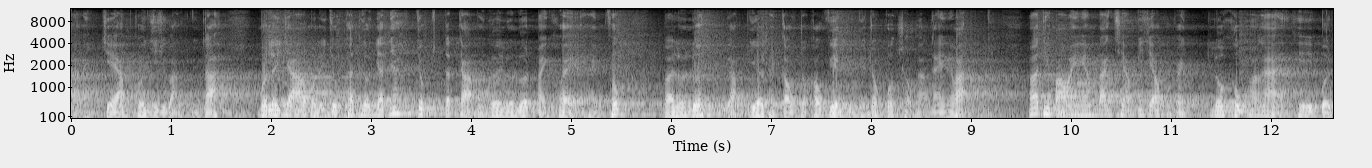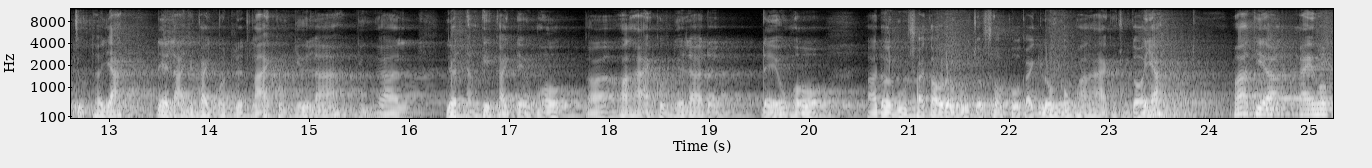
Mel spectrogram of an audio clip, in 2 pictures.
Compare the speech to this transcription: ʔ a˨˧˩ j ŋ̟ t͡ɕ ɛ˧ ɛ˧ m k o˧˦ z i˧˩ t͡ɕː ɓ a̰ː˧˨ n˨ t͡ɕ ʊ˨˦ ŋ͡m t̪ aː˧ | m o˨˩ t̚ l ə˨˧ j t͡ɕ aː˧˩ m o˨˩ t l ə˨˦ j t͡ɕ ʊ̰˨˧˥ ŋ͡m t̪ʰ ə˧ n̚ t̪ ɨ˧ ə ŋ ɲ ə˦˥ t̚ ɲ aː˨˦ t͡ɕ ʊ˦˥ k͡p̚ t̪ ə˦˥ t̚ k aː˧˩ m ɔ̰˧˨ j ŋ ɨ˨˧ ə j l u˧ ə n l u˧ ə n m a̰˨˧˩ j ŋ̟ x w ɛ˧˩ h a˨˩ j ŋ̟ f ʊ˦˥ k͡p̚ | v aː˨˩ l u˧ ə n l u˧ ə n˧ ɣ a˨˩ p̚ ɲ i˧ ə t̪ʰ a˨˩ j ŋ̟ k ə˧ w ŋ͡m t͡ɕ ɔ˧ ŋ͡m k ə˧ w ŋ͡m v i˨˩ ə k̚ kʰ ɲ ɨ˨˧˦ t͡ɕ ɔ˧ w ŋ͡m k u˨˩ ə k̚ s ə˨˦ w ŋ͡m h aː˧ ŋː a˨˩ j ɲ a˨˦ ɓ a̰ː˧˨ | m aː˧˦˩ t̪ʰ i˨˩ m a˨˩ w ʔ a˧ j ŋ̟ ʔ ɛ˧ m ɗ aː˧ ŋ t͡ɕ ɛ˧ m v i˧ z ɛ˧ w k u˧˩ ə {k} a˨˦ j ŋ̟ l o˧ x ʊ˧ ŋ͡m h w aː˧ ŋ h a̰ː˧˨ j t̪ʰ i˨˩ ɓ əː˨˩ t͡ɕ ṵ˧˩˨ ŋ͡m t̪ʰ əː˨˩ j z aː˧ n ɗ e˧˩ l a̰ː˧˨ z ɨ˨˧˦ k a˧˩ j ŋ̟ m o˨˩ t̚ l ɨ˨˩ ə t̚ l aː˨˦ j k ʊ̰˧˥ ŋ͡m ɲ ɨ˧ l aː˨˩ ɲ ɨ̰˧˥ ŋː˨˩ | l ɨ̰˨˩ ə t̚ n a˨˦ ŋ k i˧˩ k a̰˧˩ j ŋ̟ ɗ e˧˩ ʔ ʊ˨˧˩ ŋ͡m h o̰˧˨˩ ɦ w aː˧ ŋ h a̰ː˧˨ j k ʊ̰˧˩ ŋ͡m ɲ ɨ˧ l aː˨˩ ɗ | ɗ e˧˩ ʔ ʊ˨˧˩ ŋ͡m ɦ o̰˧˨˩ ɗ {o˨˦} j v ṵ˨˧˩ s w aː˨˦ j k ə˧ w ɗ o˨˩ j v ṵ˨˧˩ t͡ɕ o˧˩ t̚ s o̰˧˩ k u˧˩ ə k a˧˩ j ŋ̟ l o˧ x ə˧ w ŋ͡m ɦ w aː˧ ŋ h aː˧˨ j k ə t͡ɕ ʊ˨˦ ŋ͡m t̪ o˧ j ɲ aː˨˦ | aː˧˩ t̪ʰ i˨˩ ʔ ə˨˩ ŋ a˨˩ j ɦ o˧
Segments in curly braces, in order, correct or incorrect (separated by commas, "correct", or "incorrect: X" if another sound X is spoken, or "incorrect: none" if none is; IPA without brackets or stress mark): correct, incorrect: o˨˩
